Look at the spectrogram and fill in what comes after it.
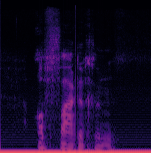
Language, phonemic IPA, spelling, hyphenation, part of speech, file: Dutch, /ˈɑfaːrdəɣə(n)/, afvaardigen, af‧vaar‧di‧gen, verb, Nl-afvaardigen.ogg
- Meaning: to delegate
